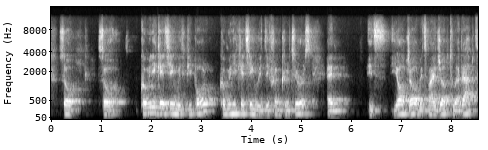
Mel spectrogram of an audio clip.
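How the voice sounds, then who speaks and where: In a strong French accent, a somewhat breathy man speaks at a moderate pace with fairly even intonation and audible room echo. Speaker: engineering project executive. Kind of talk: interview. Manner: halting, many fillers and repetitions.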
